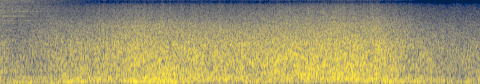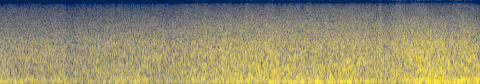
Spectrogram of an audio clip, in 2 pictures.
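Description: Ocean surf breaking on a sandy beach: a steady rushing wash that swells for the first few seconds, eases around the middle and builds again near the end.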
